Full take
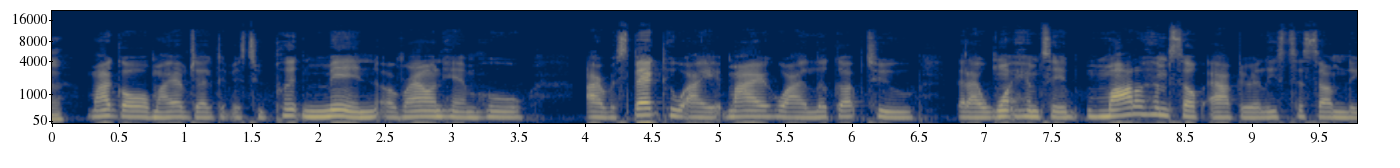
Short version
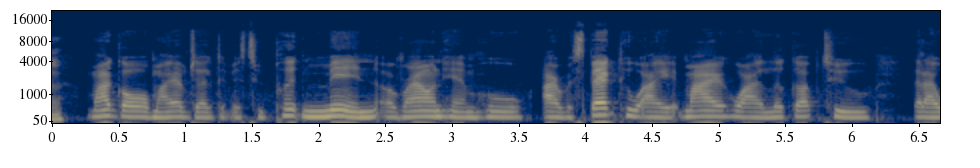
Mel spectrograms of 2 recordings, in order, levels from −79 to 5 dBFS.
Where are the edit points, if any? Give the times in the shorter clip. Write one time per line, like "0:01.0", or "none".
0:03.6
